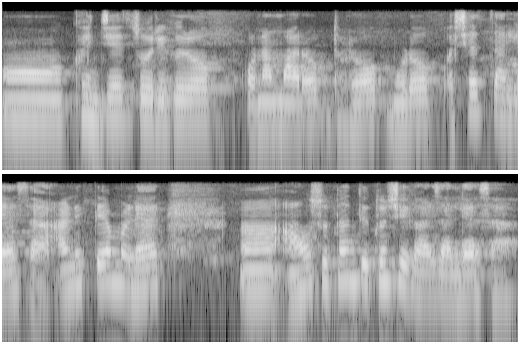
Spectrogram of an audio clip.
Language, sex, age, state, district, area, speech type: Goan Konkani, female, 30-45, Goa, Canacona, rural, spontaneous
